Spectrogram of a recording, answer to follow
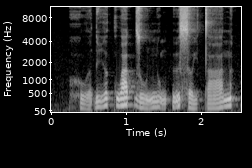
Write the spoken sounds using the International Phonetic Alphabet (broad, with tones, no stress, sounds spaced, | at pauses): h u˧˩ ə̯ ɗ i˨˦ ə̯ k w a˦˥ t̚ z u˨˩ ɲ ṵ˧˨ ŋ ʔ ɨ̰˧˥ s ə˨˩ j t̪ a˨˦ n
